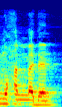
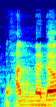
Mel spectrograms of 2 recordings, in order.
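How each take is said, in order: First: The final n sound is clearly pronounced. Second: The final n sound merges into the next word. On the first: The speaker calls it wrong. "ما أقول محمدا" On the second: The speaker calls it right. "شو أقول؟ محمدا رسول الله"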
